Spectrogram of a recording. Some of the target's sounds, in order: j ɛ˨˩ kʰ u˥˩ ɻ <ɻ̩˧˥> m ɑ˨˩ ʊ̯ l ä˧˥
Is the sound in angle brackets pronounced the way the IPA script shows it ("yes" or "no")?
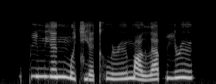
yes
